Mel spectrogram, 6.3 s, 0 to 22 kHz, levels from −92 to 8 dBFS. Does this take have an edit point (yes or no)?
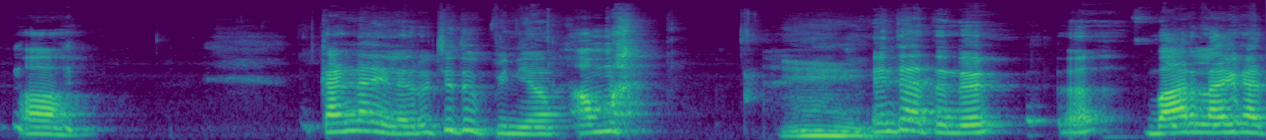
no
